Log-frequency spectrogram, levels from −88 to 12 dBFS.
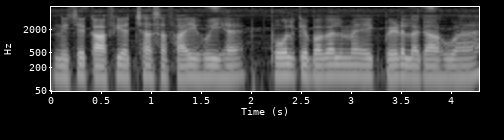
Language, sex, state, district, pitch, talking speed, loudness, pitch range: Hindi, male, Jharkhand, Deoghar, 115 Hz, 210 wpm, -23 LUFS, 110-120 Hz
